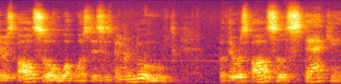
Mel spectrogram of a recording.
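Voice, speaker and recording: With noticeable background noise and audible room echo, a man speaks at a fairly low pitch with ordinary pitch variation. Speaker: panel expert on criminal justice. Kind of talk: panel discussion. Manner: quiet; halting, many fillers.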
